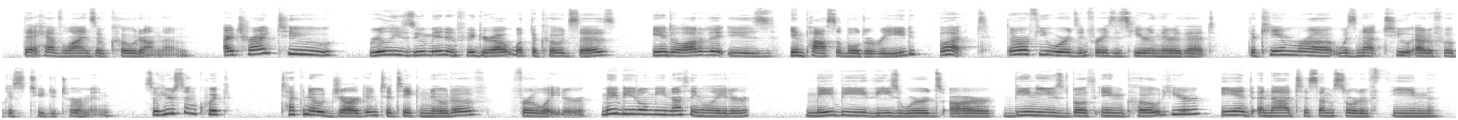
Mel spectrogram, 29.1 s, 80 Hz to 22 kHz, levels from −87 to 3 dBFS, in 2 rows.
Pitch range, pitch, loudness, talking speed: 175-230 Hz, 195 Hz, -29 LUFS, 175 wpm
